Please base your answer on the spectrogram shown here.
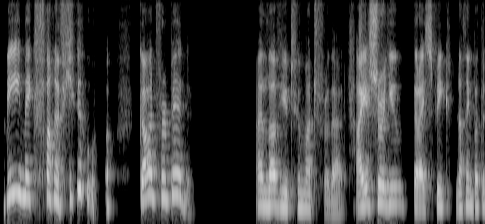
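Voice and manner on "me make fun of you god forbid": mock laughing denial. Seducer laughs off her suspicion.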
